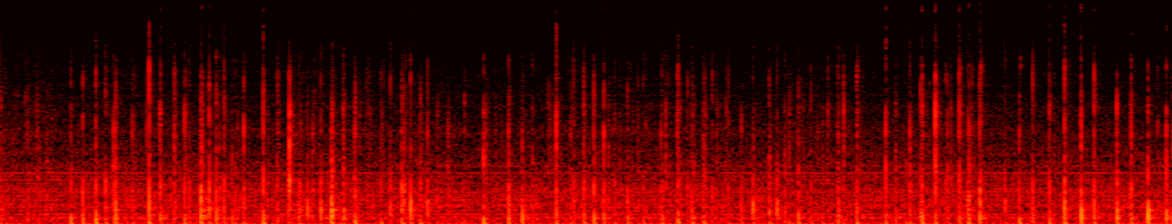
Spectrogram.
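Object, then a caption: Thin clear plastic clamshell package. Fingertips and nails of one hand tap rapidly and irregularly on the front of a large, hollow, thin clear plastic blister clamshell shaped around a pink plush toy. The many quiet, dry clicks and soft thumps die away almost instantly, with no ring, over a faint low background hum.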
